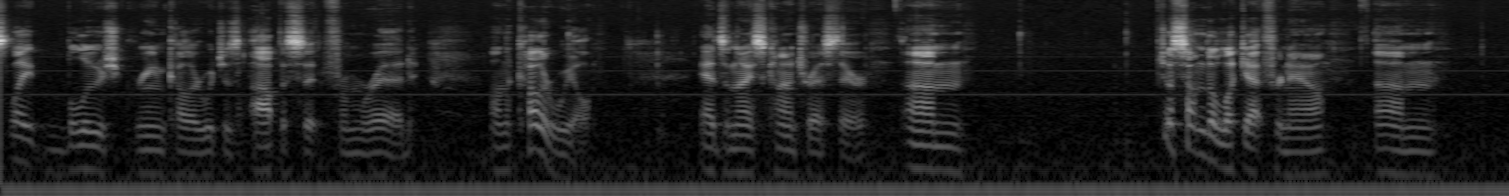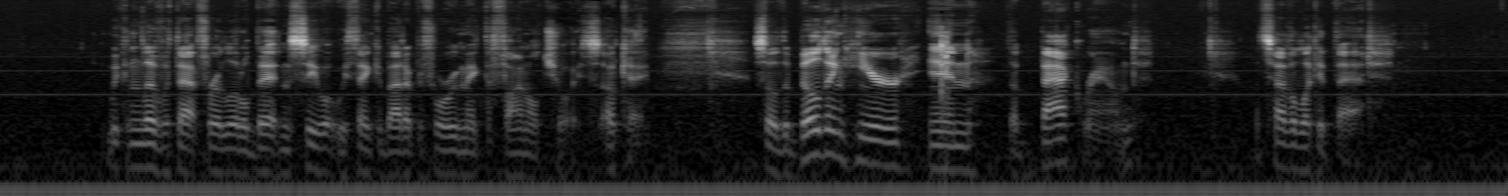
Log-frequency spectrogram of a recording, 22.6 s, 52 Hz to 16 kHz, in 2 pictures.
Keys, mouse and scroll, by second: 2.6-4.4 middle drag, 5.6-8.1 middle drag, 9.1-11.0 middle drag, 18.4-21.3 right drag.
